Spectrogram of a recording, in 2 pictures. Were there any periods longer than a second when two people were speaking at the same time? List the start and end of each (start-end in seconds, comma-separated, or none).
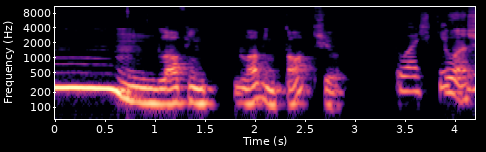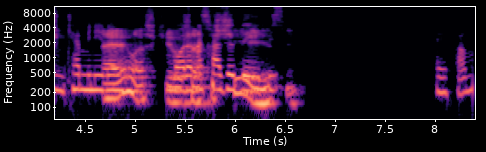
3.9-6.5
